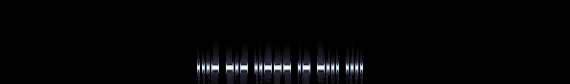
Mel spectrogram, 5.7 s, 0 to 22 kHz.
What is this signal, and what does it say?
Morse code, heard as a keyed tone, about 53 wpm, 700 Hz. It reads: VK2ABH
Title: DXCC-100 Call Signs - 6 Characters - Repeated 2x - 50wpm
